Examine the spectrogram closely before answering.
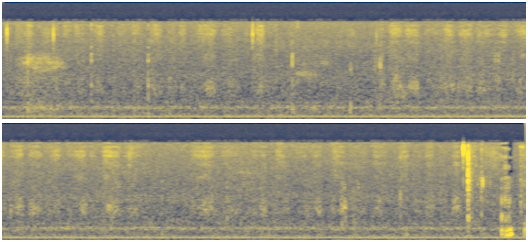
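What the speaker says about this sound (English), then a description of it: "now we'll get to writing" A Montblanc Legrand fountain pen nib moving across paper gives a soft, continuous scratch, faint against a steady low hum, with a slightly louder rustle near the end.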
